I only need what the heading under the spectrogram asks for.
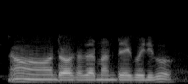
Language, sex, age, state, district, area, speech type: Assamese, male, 18-30, Assam, Sivasagar, urban, conversation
